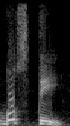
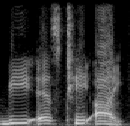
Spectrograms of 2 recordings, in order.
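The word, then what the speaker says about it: BSTI: এটাকে বলেন না যে সুমন ভাই এটা হলো বস্তি বাবারে এটা তো বস্তি না এটা উচ্চারণ করতে হয় বি এস টি আই মানে যা আছে সেটাকে লেটার বাই লেটার উচ্চারণ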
